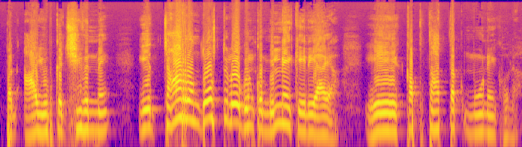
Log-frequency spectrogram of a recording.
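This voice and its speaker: A man's voice: sits high, darkish tone. A middle-aged male pastor preaching a sermon, often breaking in with praise the Lord and echoing the Bible reader's lines. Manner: repeats the reader's lines, frequent "praise the Lord" and "haan" interjections.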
